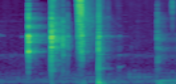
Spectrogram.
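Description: A few sharp metallic clicks and clinks, then a short hissing pop as a beer bottle cap is pried off with a bottle opener, fairly loud, with no talking.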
